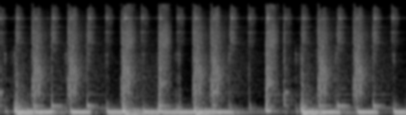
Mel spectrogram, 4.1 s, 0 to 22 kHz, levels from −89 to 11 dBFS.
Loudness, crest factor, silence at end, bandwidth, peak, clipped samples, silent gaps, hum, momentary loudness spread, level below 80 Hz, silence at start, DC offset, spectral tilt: -28 LUFS; 16 dB; 0 s; 19.5 kHz; -10 dBFS; under 0.1%; none; none; 5 LU; -38 dBFS; 0 s; under 0.1%; -4.5 dB/octave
